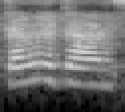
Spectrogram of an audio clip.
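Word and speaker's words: Delle Donne: if you caught that it's pronounced deladon not dela typhon it's three it's literally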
